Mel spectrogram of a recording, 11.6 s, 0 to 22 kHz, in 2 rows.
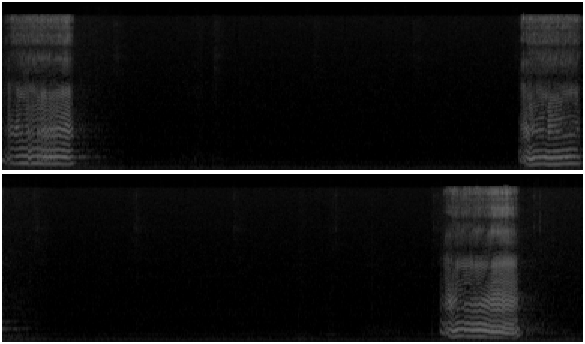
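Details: Chihuahua snoring while asleep: three loud snores about five seconds apart, roughly 12 per minute, with quiet breathing between.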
